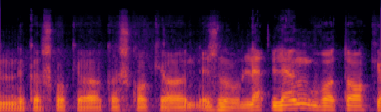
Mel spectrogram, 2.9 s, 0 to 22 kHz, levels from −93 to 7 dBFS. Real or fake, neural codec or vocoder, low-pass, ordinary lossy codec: real; none; 14.4 kHz; Opus, 16 kbps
